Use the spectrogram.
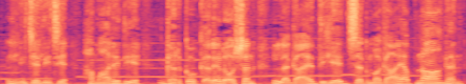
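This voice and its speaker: A man's voice: a little high, lively intonation, normal speed, natural voice. A man playing a poor, earnest village potter in a Hindi cartoon story, speaking in a theatrical, emphatic way. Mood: cheerful. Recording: background music throughout.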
